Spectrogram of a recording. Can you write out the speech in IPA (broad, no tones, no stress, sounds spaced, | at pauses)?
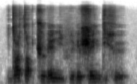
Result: d ø tˤ i ʔ ʈ͡ʂ ø ɽ ɛ n i f i ɽ e ʂ ɛ nʲ d i x ø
